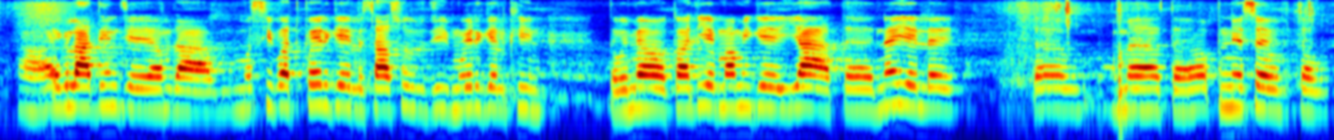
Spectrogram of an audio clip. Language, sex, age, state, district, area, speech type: Maithili, female, 60+, Bihar, Saharsa, rural, spontaneous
